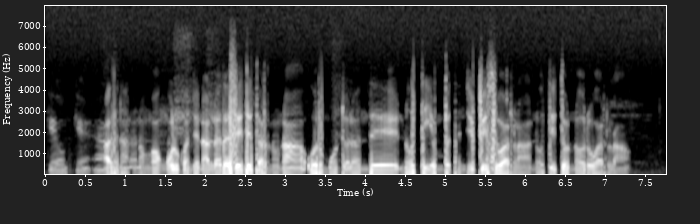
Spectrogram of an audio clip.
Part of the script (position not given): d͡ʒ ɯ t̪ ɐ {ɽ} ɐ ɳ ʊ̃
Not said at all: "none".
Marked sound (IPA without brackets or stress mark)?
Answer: ɾ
